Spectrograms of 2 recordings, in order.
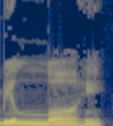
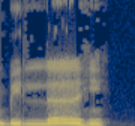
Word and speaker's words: بالله: اینجا اگر دقت بفرمایید حرف لام به صورت رقیق و نازک تلفظ میشه، نمیگیم بالله. گفتیم اگر قبل از لام کسره باشه لام به صورت نازک باید تلفظ بشه. فآمنوا بالله.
